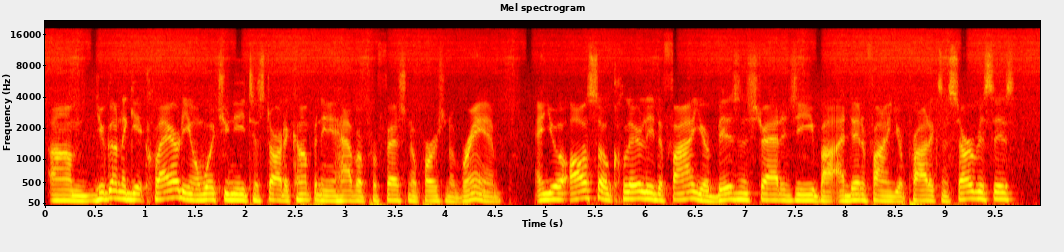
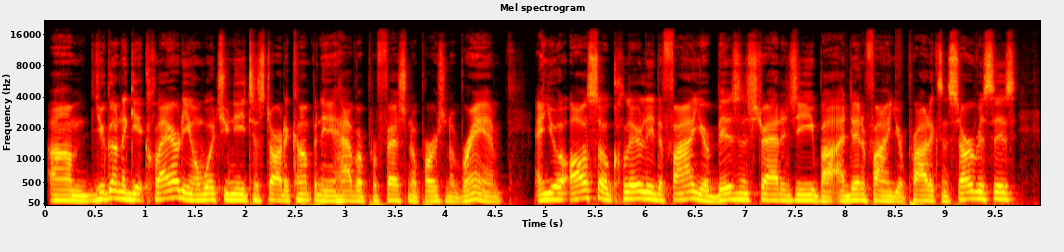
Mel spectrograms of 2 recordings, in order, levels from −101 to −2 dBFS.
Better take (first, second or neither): second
